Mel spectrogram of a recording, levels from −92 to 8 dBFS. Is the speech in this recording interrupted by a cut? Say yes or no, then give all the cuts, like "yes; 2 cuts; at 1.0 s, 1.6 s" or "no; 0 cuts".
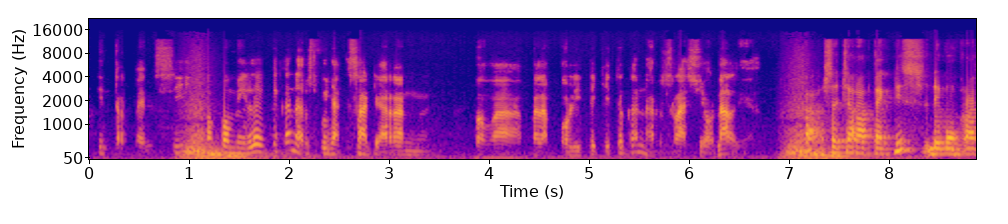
yes; 2 cuts; at 1.2 s, 7.2 s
